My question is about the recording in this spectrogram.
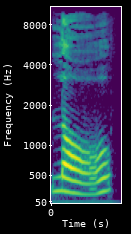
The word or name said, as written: lou3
